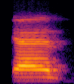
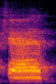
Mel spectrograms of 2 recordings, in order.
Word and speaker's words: char: numeric we have got care ware and text cloth and again they have got different syntaxes is when car share depending on how you want to pronounce it um is is when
